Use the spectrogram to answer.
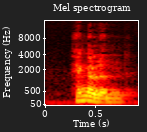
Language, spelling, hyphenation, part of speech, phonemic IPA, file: Dutch, hengelen, hen‧ge‧len, verb, /ˈɦɛ.ŋə.lə(n)/, Nl-hengelen.ogg
- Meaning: 1. to angle, to fish with a fishhook on a line on a rod 2. to fish for information or some reaction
